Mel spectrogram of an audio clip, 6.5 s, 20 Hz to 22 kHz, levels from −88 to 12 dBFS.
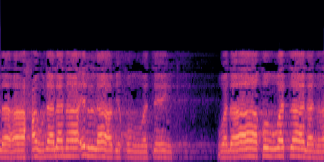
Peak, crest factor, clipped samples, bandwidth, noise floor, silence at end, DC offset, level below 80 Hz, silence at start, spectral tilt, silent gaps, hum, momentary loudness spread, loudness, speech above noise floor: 0 dBFS; 14 dB; under 0.1%; 6.2 kHz; -49 dBFS; 0 s; under 0.1%; -62 dBFS; 0 s; -4.5 dB/octave; none; none; 12 LU; -15 LUFS; 34 dB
